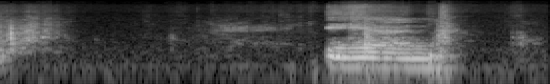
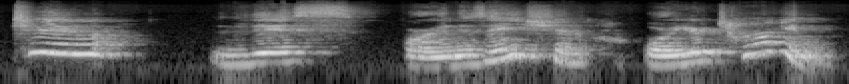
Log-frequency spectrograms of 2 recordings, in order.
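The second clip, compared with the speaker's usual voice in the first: ordinary talk, nothing marked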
